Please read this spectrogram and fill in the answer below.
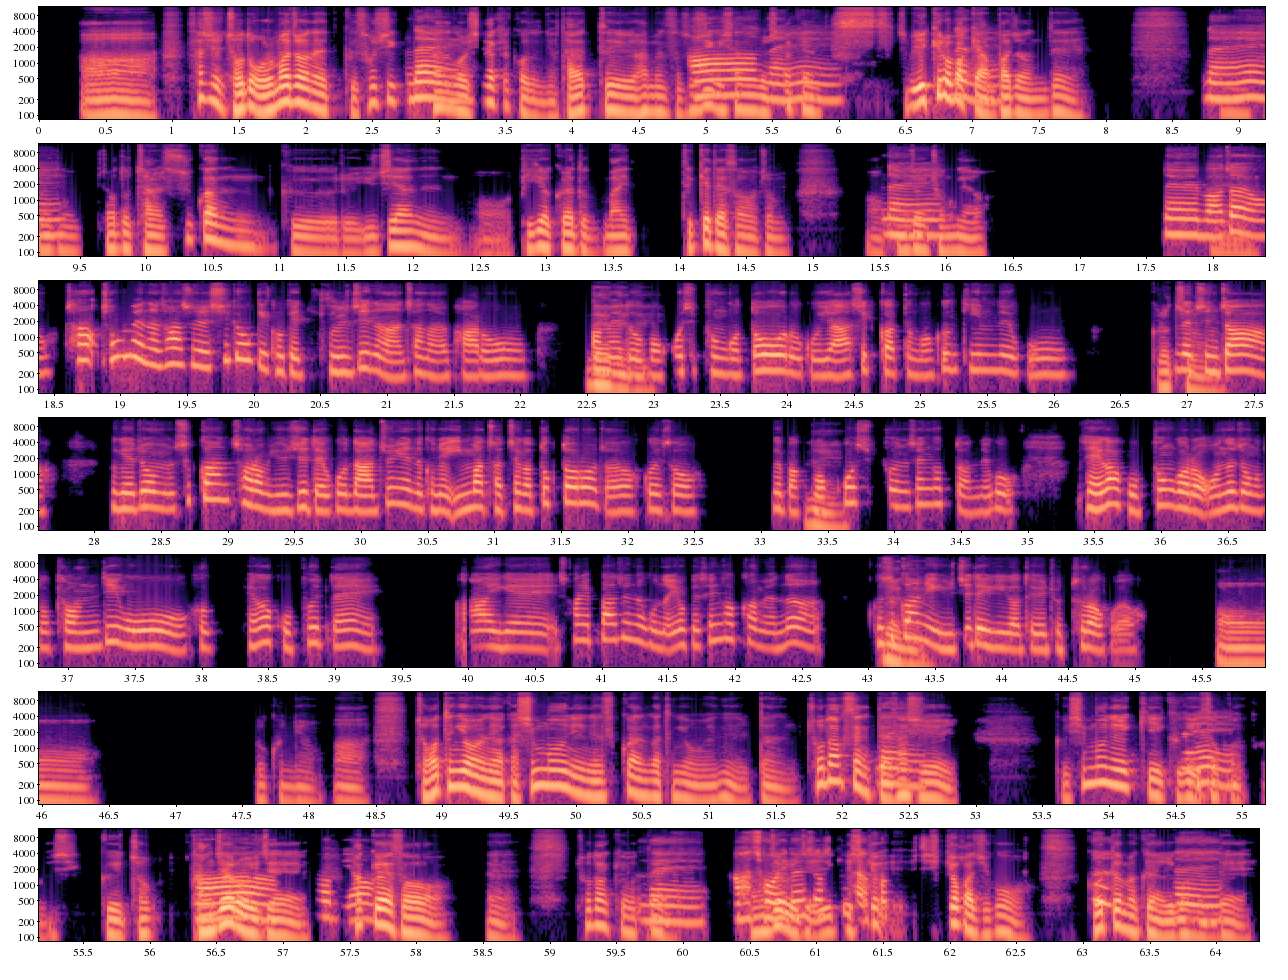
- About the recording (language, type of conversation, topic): Korean, unstructured, 어떤 습관이 당신의 삶을 바꿨나요?
- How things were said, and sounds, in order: tapping; other background noise; laughing while speaking: "아 저희도 했었어요"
